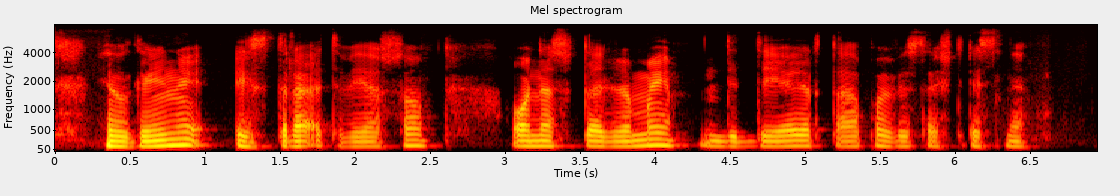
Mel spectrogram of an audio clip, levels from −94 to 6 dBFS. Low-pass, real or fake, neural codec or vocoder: 7.2 kHz; real; none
